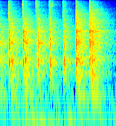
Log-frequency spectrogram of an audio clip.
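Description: A knife slices garlic and shallots on a cutting board with seven crisp, evenly spaced chops in quick succession, close and fairly loud, with no voices.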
